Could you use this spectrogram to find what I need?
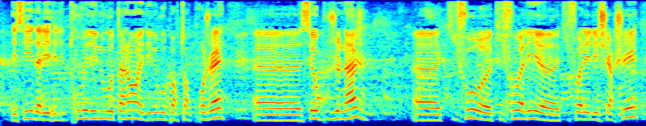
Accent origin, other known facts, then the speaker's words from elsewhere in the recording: Auvergne-Rhône-Alpes, France; je viens d'Auvergne-Rhône-Alpes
